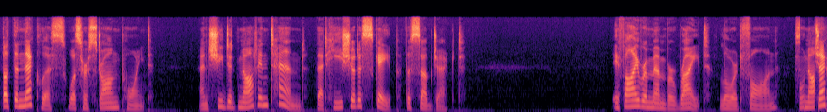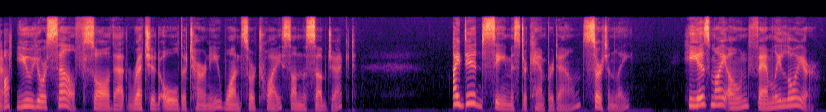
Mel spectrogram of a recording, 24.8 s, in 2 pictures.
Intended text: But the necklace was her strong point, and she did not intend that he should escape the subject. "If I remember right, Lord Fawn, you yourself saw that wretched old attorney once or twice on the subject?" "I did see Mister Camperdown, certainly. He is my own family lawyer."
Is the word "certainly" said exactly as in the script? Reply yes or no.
yes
